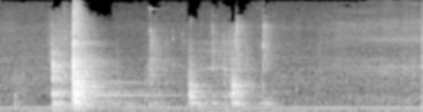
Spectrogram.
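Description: Hand-work clatter: a sharp knock on a hard surface about three-quarters of a second in, with a short ring after it, then a few lighter knocks and clicks as the tool and parts are handled.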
